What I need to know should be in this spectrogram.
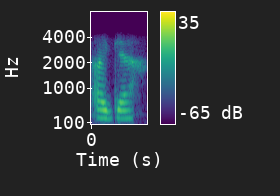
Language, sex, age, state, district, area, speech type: Odia, female, 30-45, Odisha, Bhadrak, rural, conversation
